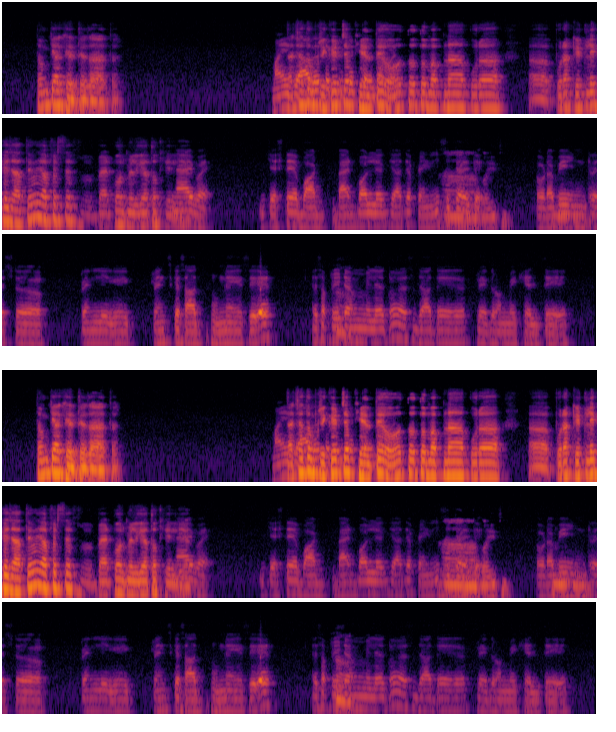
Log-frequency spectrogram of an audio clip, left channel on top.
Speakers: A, on the right (about 55°); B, on the left (about 30°).
A: तुम क्या खेलते हो ज्यादातर
B: मैं
A: अच्छा
B: ज्यादा
A: तुम क्रिकेट
B: से क्रिकेट
A: जब खेलते
B: खेलता
A: हो
B: भाई
A: तो तुम अपना पूरा अ, पूरा किट लेके जाते हो या फिर सिर्फ बैट बॉल मिल गया तो खेल लिया
B: नहीं भाई जैसे बाट बैट बॉल लेके जाते फ्रेंडली से
A: हाँ
B: खेलते
A: वही तो हम्म
B: थोड़ा भी
A: हम्म,
B: इंटरेस्ट फ्रेंडली फ्रेंड्स के साथ घूमने से ऐसा फ्री
A: हाँ
B: टाइम मिले तो ऐसे जाते प्लेग्राउंड में खेलते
